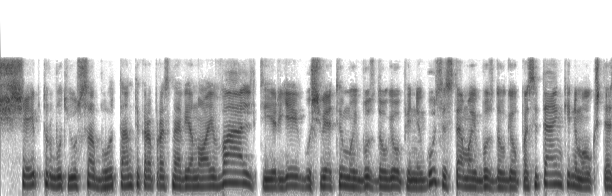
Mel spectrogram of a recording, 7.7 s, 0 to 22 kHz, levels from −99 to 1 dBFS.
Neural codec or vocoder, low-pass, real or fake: none; 7.2 kHz; real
